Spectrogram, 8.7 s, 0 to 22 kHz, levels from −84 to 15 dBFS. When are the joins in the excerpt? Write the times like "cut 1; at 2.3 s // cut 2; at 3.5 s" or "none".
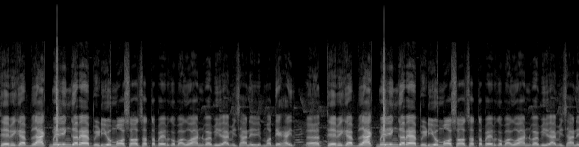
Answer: cut 1; at 4.5 s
